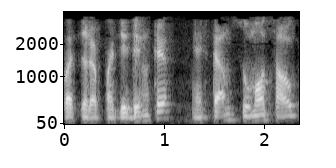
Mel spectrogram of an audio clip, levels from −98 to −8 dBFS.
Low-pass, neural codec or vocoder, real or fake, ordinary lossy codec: 3.6 kHz; autoencoder, 48 kHz, 32 numbers a frame, DAC-VAE, trained on Japanese speech; fake; MP3, 24 kbps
